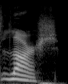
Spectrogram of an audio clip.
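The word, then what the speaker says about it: L'Arche: Is it Larch? – It's Larch. Larch. – Larch. Larch. Larch. – Yeah, Larch. – It's actually the French word for the Ark. – The Ark. Larch. Yeah, Larch.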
